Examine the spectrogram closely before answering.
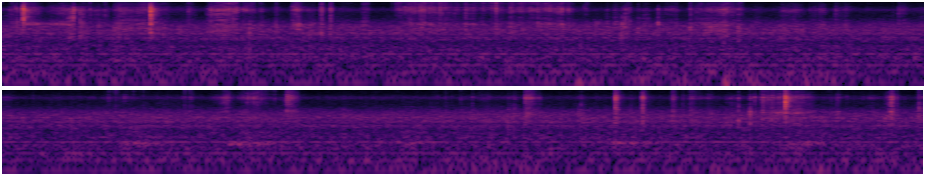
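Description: Paper ribbon rustles and crinkles as hands fold it.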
